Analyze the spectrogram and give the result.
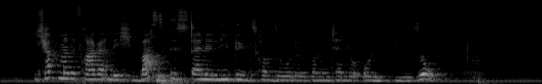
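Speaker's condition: No condition

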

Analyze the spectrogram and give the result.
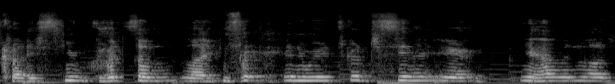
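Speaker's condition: Cerebral palsy; spastic quadriplegic type

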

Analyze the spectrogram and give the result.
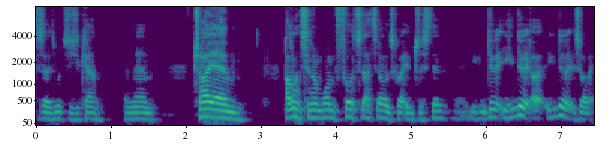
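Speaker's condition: Parkinson's; freezing of gait, stumbling and falls, posture affected, mild onset symptoms, two years of tests, slow progression; sees neurophysiotherapist, park run group, walking football, one-legged squats for leg strength; has attended speech therapy classes

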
